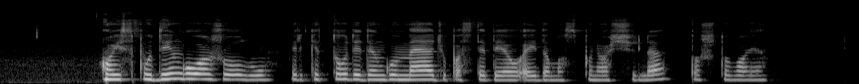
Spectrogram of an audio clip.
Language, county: Lithuanian, Alytus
